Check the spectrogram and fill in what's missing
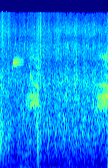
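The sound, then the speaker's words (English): A few short, nasal calls from mallard ducks on the water, a drake courting and mating with a female, and a brief high whistle over a soft outdoor background, with a faint splash in between; the calls are not loud. “Look at the mallards here. The drake is doing a courtship dance for the female in the water.”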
